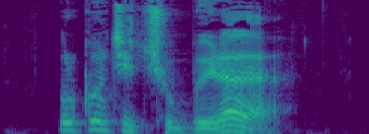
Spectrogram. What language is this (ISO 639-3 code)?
kab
